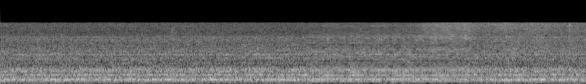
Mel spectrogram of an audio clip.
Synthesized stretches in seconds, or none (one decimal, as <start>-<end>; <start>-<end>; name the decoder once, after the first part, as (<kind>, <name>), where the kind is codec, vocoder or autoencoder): 3.1-4.7 (vocoder, HiFi-GAN)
